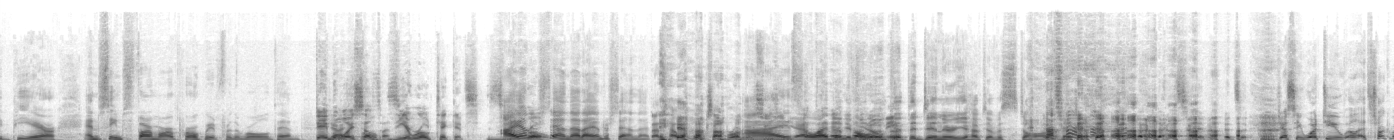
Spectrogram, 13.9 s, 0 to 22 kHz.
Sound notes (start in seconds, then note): 10.3 laughter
